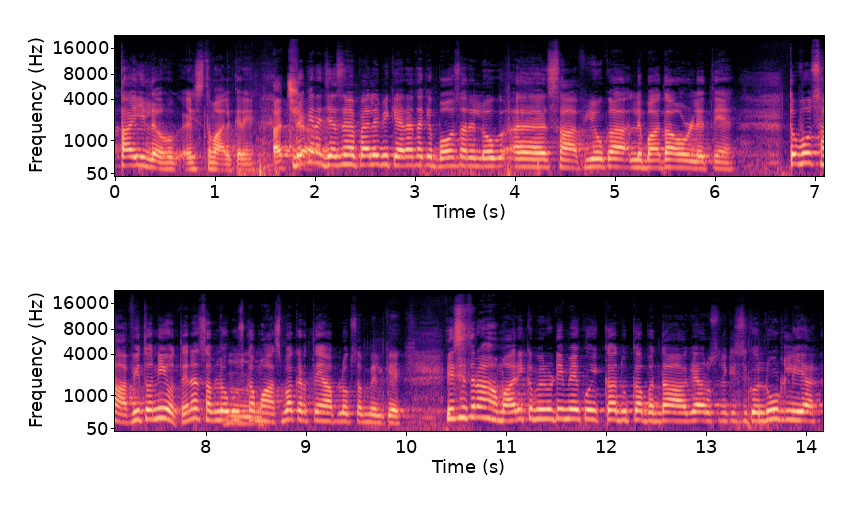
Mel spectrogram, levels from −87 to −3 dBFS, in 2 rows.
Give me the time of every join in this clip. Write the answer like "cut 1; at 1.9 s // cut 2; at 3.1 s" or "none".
none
